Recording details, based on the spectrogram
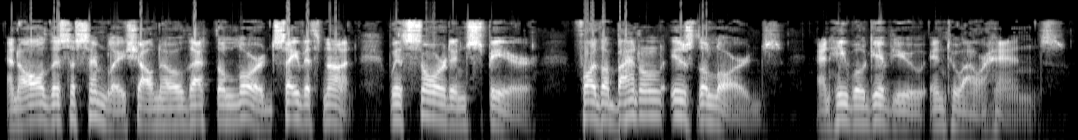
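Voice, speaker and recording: A man's voice: low voice, animated, takes it slowly, a little mellow, no room sound, exaggerated voice. A man reading the part of a bold, faithful young shepherd in a scripture audiobook, earnest and declamatory in old-fashioned speech. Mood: defiant, resolute.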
